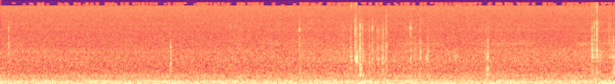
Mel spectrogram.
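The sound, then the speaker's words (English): Soft, scattered keyboard clicks tap out at an irregular, unhurried pace as someone types a Facebook message, over a steady low background hum, with a few keys struck in quick clusters and no one talking. “Now I'm typing on Facebook to a person who asked me for my number.”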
